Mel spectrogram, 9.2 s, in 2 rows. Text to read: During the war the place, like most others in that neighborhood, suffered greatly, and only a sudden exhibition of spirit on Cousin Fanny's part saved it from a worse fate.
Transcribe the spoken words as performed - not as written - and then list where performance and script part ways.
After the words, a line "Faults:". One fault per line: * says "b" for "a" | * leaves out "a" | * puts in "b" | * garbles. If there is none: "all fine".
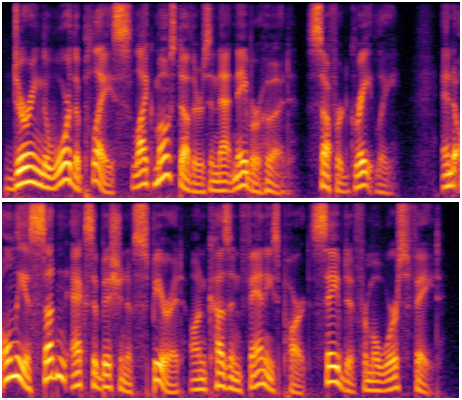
During the war the place, like most others in that neighborhood, suffered greatly, and only a sudden exhibition of spirit on Cousin Fanny's part saved it from a worse fate.
Faults:
all fine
